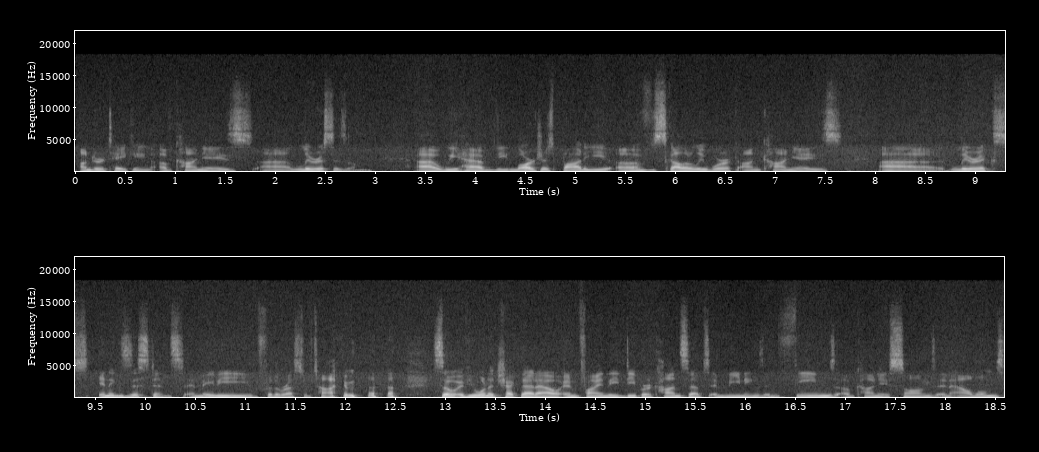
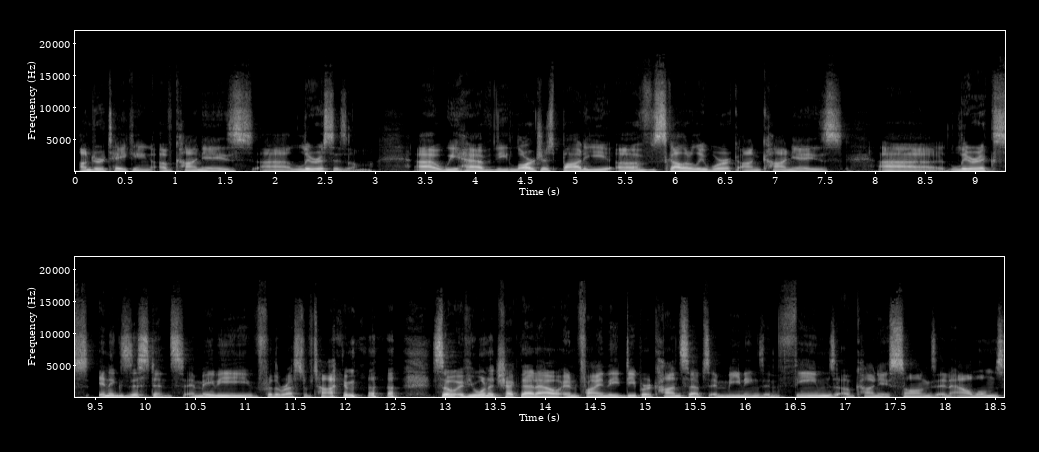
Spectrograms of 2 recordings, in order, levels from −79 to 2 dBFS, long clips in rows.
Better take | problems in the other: second | hiss; noticeable; throughout; 20 dB below the speech

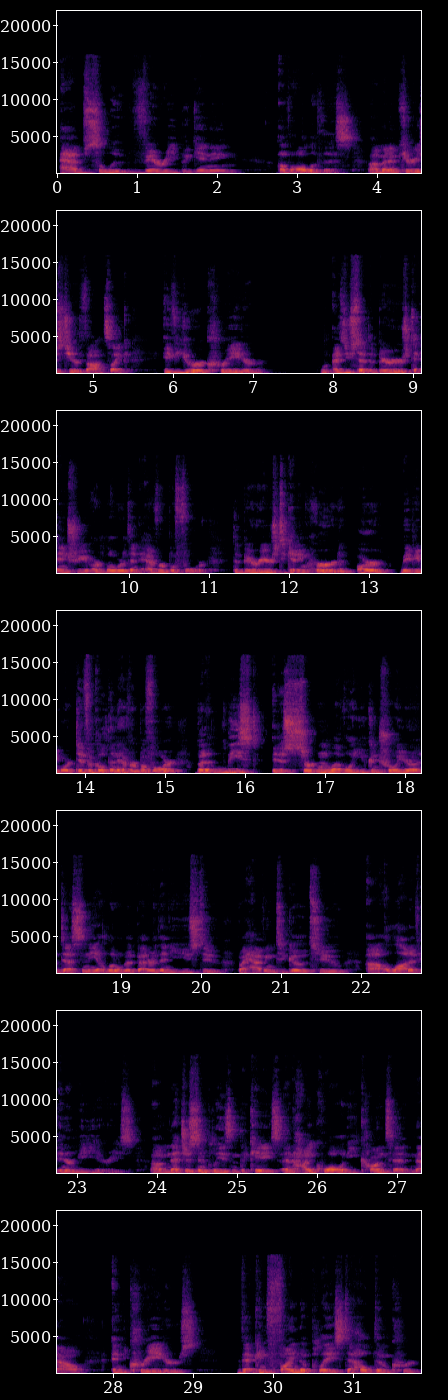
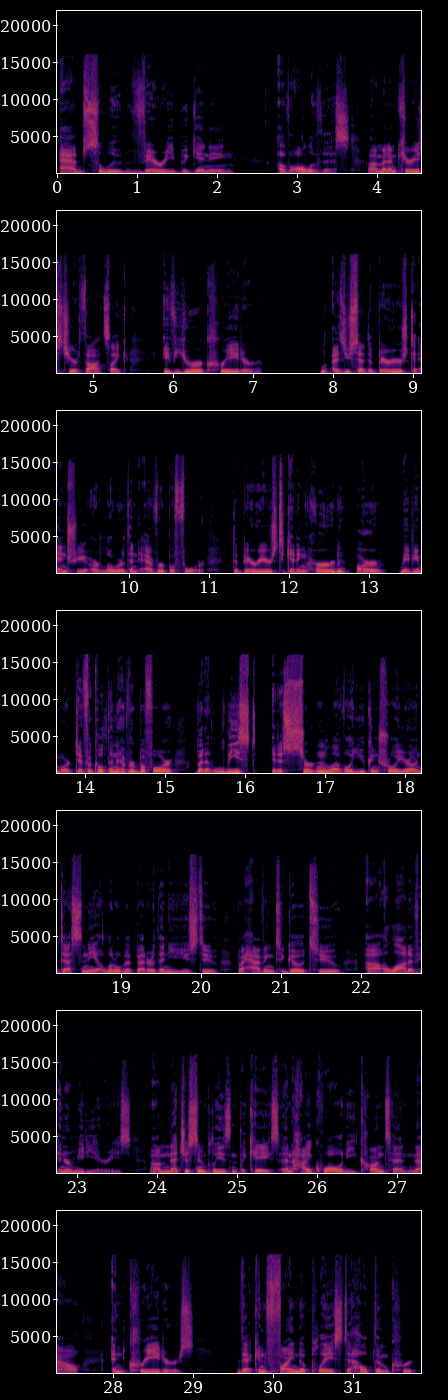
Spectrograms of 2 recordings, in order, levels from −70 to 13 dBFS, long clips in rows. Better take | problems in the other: second | room echo; noticeable; dies away in 0.3 s // off-mic speech; far

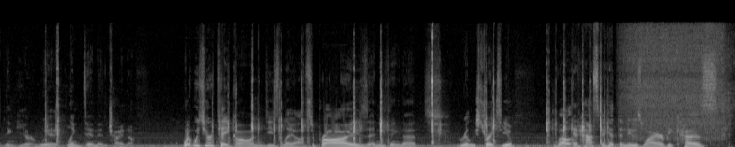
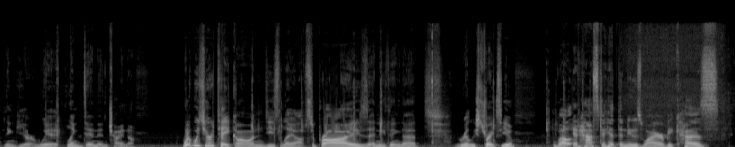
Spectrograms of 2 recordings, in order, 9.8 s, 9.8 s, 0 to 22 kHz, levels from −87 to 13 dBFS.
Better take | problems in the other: second | household noises; loud; throughout; 4 dB below the speech; faint in the second

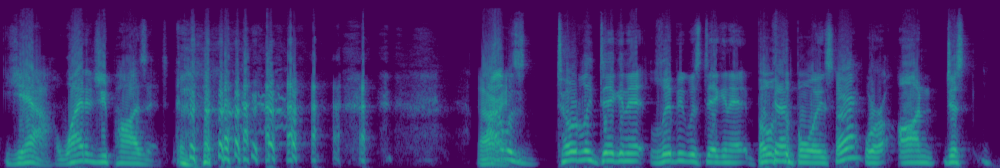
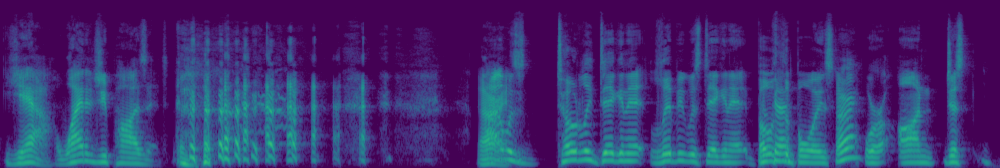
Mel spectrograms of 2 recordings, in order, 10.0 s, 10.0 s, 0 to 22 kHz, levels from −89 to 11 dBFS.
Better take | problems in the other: second | distortion; slight; 5% of the sound clipped

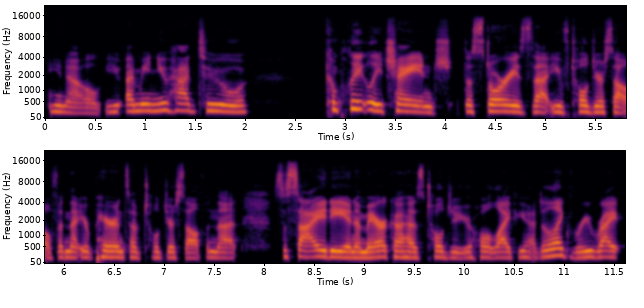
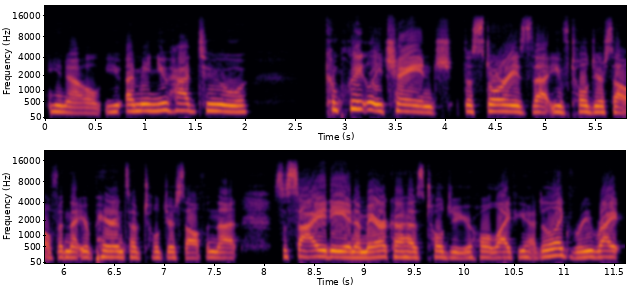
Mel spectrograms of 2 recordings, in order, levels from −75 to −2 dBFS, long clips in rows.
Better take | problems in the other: first | distortion; slight; 10 dB below the speech

